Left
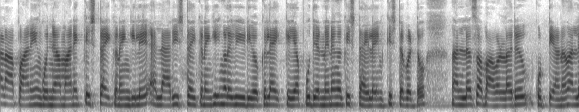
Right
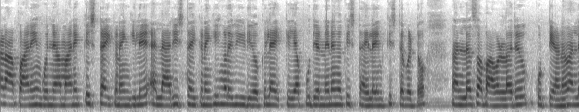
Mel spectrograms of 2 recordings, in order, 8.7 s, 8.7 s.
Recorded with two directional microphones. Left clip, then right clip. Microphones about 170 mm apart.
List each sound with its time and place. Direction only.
0.0 s a woman's voice: 35° left (ahead or behind)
